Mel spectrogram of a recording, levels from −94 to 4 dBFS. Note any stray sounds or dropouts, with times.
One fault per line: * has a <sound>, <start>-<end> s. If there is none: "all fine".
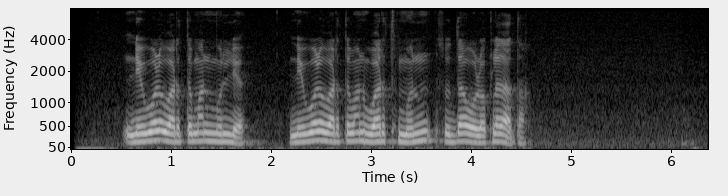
all fine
